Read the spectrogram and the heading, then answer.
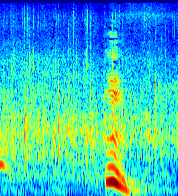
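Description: A church audience claps steadily throughout for the worship team, a dense, even patter of applause, with one short cheer that slides downward in pitch partway through.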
